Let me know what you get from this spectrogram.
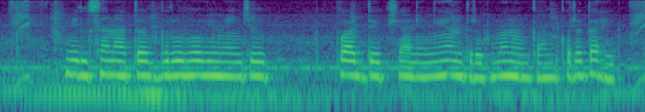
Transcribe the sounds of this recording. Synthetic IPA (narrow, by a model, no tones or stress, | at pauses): ʋilsənat̪əɡɾuɦəʋimjaɲt͡ɕeut̪̚ | padd̪jəkʂañinijənt̪ɾəkm̤əɽ̃uːnkamkəɾət̪aɦet̪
